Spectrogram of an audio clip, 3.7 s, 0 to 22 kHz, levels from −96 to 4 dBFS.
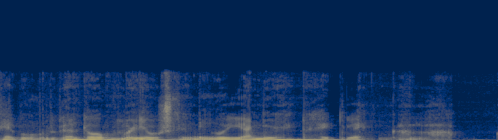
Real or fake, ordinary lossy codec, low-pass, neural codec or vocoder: fake; none; 10.8 kHz; codec, 24 kHz, 1.5 kbps, HILCodec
